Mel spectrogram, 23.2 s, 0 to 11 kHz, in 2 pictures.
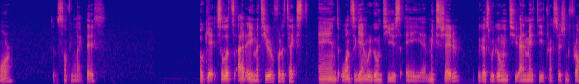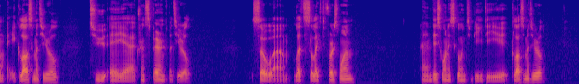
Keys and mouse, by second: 7.4-12.6 drag, 18.1-20.0 drag, 21.7 click.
